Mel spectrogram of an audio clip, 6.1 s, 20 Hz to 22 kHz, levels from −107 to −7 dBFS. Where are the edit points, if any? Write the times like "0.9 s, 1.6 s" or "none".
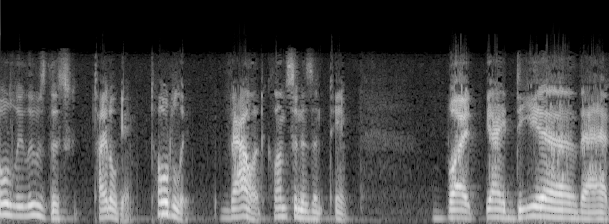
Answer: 3.3 s, 4.9 s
